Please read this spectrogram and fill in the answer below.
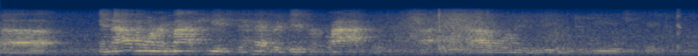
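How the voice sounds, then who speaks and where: Moderate-paced speech in an Appalachian accent, with audible room echo and noticeable background noise. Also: man. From Appalachia, West Virginia / Buchanan County, Virginia. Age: 60s. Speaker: interviewee, Appalachian resident. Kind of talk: interview. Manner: halting.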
